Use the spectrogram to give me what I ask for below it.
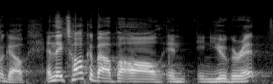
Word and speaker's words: Baal: Baal was a weather god. A lot of times we call him Baal, but the proper way to say is Baal.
